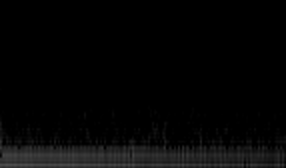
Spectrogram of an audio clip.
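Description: Acoustic guitar's last low note of the song ringing on alone and slowly fading out.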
